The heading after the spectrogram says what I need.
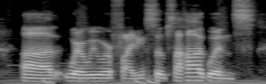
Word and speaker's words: Sahuagin: we were fighting some Sahagwans, which is, I think, the correct pronunciation that it is.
